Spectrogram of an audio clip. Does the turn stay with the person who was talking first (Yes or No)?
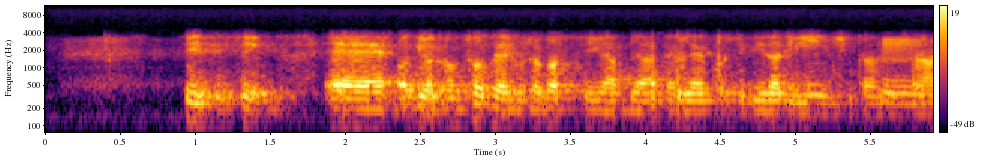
No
